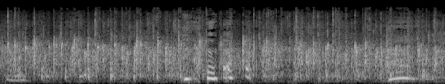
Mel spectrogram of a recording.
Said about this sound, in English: Let's give them a big hand of applause.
